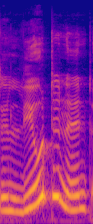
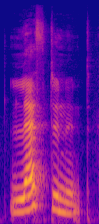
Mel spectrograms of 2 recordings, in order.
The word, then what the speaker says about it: lieutenant: is the correct pronunciation so is it illutenant or is it left in it so the both the pronunciations are correct it can either be left in it it can either be lieutenant both of them are correct on number seven we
